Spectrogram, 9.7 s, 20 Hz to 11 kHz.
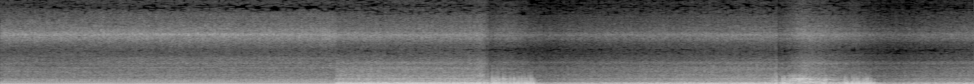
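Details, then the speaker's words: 2006+ Yamaha R6 idling steadily with an even low burble and no stumbling, after the fix for dying at idle below about 160–170°F; it now idles well. "Idling pretty dang good."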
